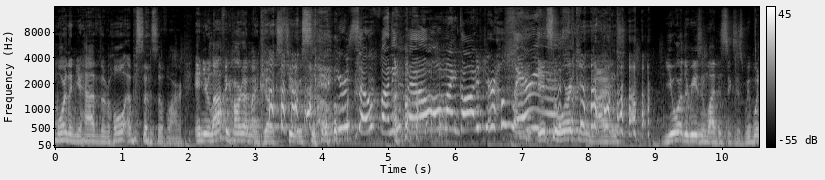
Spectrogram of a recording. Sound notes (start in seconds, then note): 3.1 Arden laughs; 3.1 laughs; 8.2 Arden laughs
